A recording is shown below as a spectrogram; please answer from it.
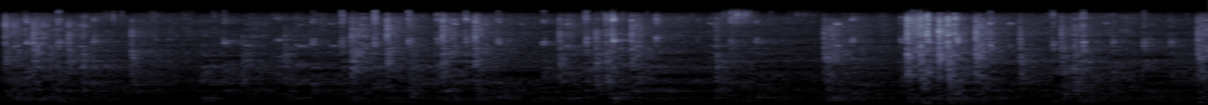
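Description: Chalk on a chalkboard as words are written: quick runs of tapping clicks and scratches, the loudest run about seven and a half seconds in.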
